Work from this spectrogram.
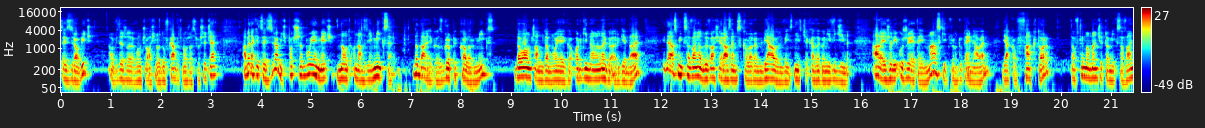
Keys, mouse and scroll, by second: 0.8 click, 3.3 click, 3.5-4.7 drag, 5.6 click, 6.9 shift+a, 8.3 click, 10.2 click, 13.4 click, 13.7-14.3 scroll up 1, 15.2-16.3 drag, 19.0-20.0 drag.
